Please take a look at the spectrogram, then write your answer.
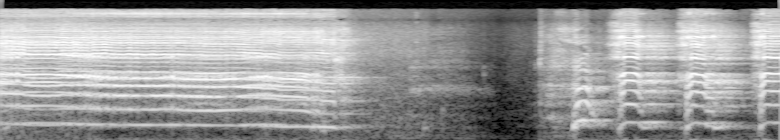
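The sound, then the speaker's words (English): A person imitates a duck: one long, nasal, buzzy honk that fades out, a brief silence, then four quick quacks in a bouncy rhythm, all fairly loud. “If you like ducks, we hope you enjoyed that noise.”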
